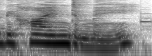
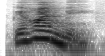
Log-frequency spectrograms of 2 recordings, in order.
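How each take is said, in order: First: The D is fully released before 'me'. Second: The D is stopped, not released. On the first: The speaker calls it wrong. "You wouldn't say behind me because it's not a very smooth transition" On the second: The speaker calls it right. "So we have a stop D"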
